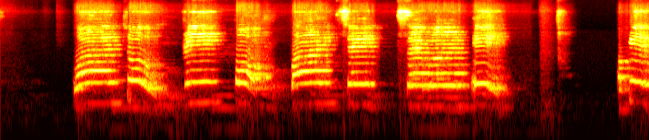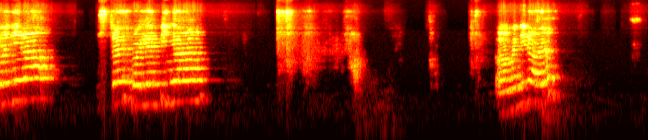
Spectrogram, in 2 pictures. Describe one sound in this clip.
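A woman speaks calmly, heard through an online call.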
